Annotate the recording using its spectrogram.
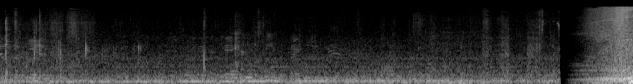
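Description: Outdoor sound of a football training session: players' distant shouts over a low steady rumble, with a few sharp kicks of the ball. The sound cuts off abruptly shortly before the end.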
